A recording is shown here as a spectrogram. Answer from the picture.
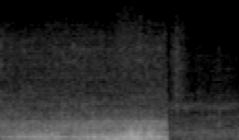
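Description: Wind and road noise from a moving scooter rushing over the microphone. It cuts off suddenly near the end, leaving a low, quiet background.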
